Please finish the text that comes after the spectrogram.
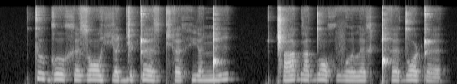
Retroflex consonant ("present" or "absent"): present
